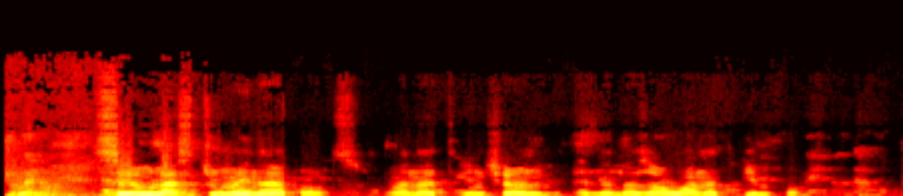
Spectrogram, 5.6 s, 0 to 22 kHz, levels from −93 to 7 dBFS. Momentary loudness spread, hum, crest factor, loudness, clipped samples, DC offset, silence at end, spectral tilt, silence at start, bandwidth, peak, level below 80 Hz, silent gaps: 15 LU; none; 14 dB; -15 LUFS; under 0.1%; under 0.1%; 0.25 s; -6.5 dB/octave; 0.05 s; 14 kHz; -2 dBFS; -44 dBFS; none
